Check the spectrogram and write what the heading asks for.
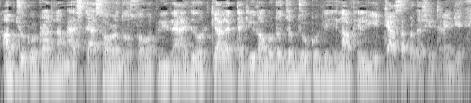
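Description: A man's voice: mid-range voice, monotone, quick pace, darkish tone, slight background noise. A young man recording a tennis post-match analysis to camera in a small indoor room, chatty and repetitive, calling his viewers friends. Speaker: tennis vlogger. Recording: echoey room.

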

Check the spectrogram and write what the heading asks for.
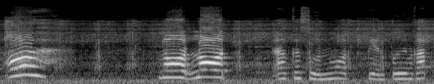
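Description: A young Thai woman runs a game stream from her desk indoors, giving casual, chatty live commentary and exclaiming as she plays. Her voice is high and her pace normal, with a noisy background.

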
